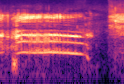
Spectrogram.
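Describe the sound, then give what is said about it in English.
A rooster crows once in a long, loud, drawn-out call to mark morning, heard alone with a brief pause and a further burst of sound at the end. “We hear a rooster crowing, so it's morning.”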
